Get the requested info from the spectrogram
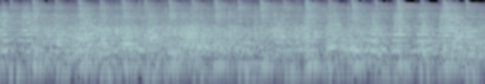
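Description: Dixieland combo playing live: trumpet, clarinet, trombone and saxophone over tuba, banjo and drums, with a steady beat.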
